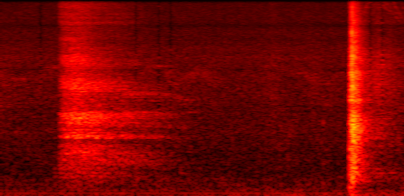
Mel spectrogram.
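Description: A person's breathing during a martial-arts form: a long, fading exhale about a second in, then one short, sharp, loud burst near the end.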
